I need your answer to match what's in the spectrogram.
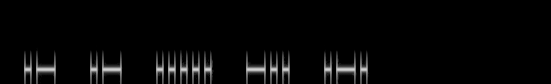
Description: Morse code, heard as a keyed tone, about 20 wpm, spaced as for 15 wpm, 700 Hz. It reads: AA5DR
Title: 088 Lesson 15g - Number 5 - Call Signs 20wpm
